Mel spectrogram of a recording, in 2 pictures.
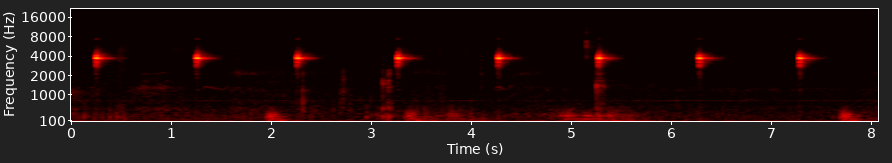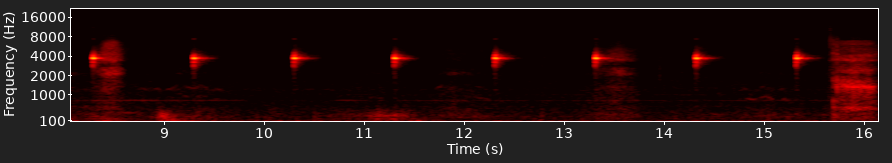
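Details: Short sharp high beeps, about one per second, in a quiet room as a BTL Class 3 physiotherapy laser therapy machine signals treatment in progress, probe advised within 6–7 cm of the skin.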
